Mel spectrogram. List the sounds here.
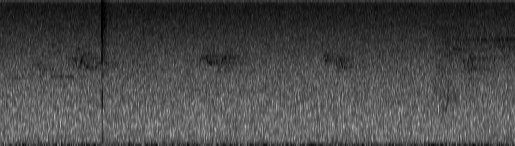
Red-eyed Vireo, Black-throated Blue Warbler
